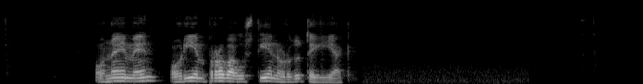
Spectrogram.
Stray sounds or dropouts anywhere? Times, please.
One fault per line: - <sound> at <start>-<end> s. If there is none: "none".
none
